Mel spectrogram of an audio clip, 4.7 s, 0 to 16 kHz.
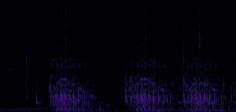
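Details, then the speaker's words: Ryobi RIG1000 inverter generator, old varnish-smelling fuel, on spray starting fluid, choke on and off: three one-second pull-start bursts, fast churning rhythm, never catching; good compression; cranking but not starting. "i'm just going to try and start it on this spray starting fluid i know that's not good for engines but i didn't want to commit to putting fresh fuel in this machine just in case it had a problem i was trying all sorts of choke on choke"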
